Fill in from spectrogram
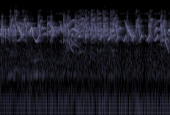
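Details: Prinia lure call known locally as prenjak lumut, played quietly from a phone placed low to attract birds into a trap: a busy stream of fast, high, twittering chirps and squeaky notes, tightly overlapping without pause.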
